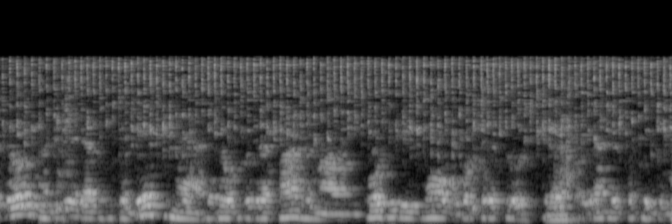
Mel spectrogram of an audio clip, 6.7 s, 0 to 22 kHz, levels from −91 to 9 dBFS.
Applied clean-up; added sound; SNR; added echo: classical method WPE with log-MMSE.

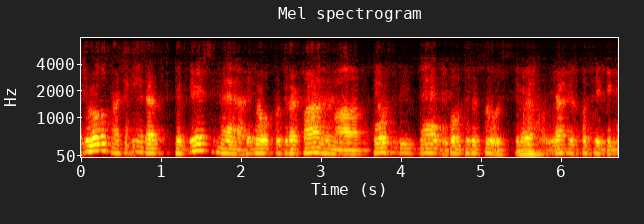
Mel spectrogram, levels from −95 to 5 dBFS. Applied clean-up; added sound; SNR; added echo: neural mask model DeepFilterNet 3.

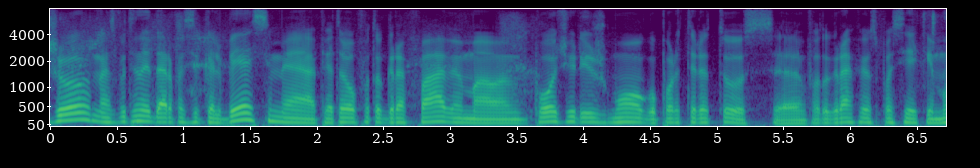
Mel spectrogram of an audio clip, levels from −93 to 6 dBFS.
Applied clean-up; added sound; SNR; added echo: none; none; none; none.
